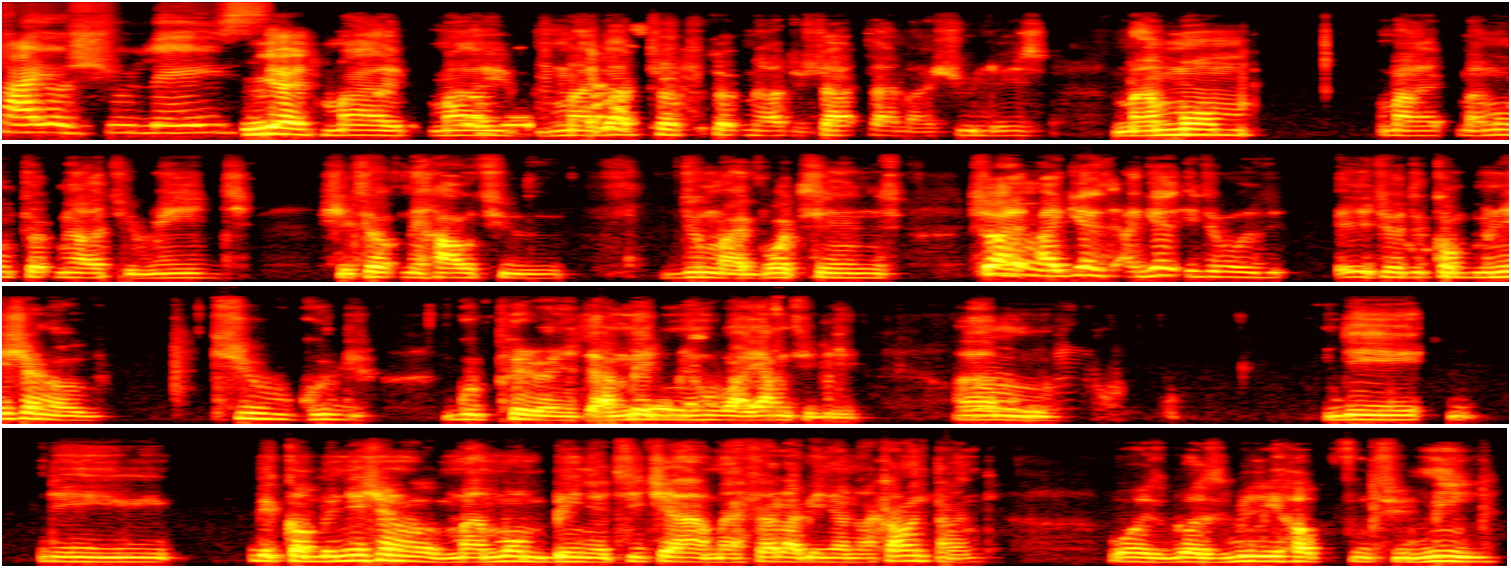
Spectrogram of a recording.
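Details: Adult man with dysarthria from cerebral palsy present since birth, which he attributes to high bilirubin at birth; he describes it as affecting the brain area controlling movement and speech.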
